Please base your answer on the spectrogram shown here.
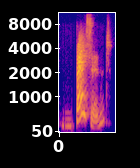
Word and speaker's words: Besant: do she did was to modify the pronunciation that is Frank was actually called Frank bizant and she decided that since they were separated she would be called an basant to r with Pleasant she said which was a subversive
